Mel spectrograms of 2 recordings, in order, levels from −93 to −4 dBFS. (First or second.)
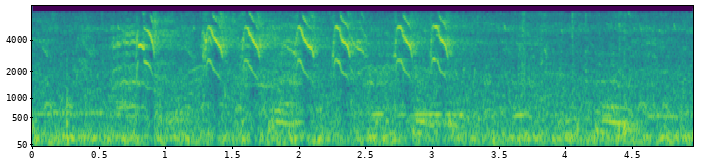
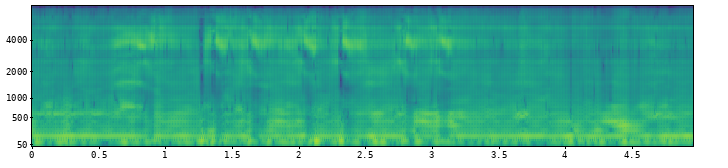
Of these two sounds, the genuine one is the first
